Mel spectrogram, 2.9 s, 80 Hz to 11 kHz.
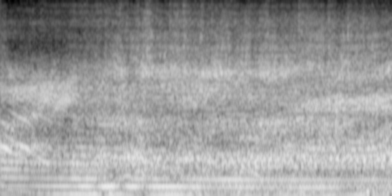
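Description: Aerobatic propeller airplane (Mike Wiskus) performing at the 2021 New York International Air Show, its engine roaring loud and steady with a droning harmonic whine that shifts slightly in pitch as it passes close overhead.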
